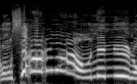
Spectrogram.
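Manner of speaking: high-pitched, exaggerated wail; mock despair. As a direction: lament your team in hammed-up despair. Mock lament about his own team.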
